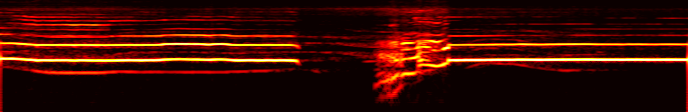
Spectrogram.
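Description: An Arctic fox gives a long, steady, howling cry, pausing briefly before holding the note again.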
